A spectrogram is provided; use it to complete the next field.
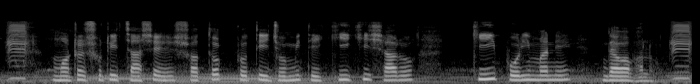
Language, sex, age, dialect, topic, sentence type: Bengali, male, 18-24, Rajbangshi, agriculture, question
